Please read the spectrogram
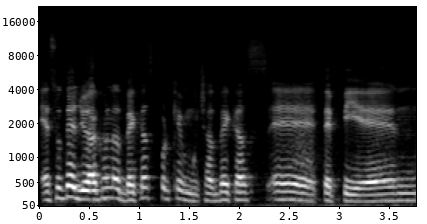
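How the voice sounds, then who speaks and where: Speaking in an ordinary speaking voice, a man keeps a fairly slow pace. The variation in his pitch is ordinary. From Latin America. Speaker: scholarship adviser and traveler. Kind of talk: interview.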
